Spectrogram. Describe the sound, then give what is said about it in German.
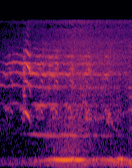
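Humpback whale song: a long, sustained low moan that swells and holds, with faint higher whistling tones drifting above it, echoing underwater with no voices present. “Alle Buckelwale in der Umgebung singen dann nämlich den gleichen Song und jeder ein klein bisschen anders.”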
